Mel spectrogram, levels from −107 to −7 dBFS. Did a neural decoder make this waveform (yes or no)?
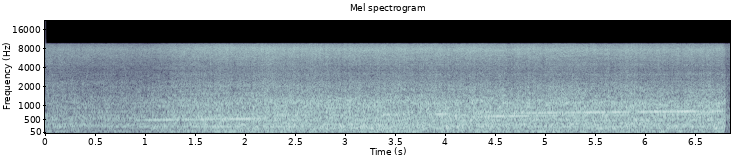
yes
